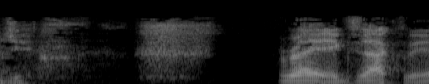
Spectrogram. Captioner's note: chuckle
